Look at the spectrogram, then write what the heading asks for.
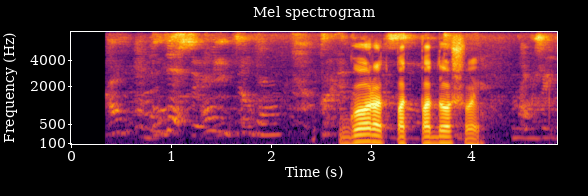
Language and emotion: Russian, neutral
